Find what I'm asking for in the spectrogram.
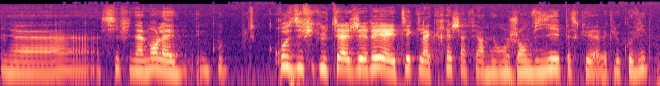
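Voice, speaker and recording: A woman speaks in a medium pitch with a monotone, flat intonation. Noticeable background noise runs beneath her. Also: moderate pace. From northern France, Lille. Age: 30s. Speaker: restaurant founder. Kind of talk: interview conversation. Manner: hesitant with many fillers.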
